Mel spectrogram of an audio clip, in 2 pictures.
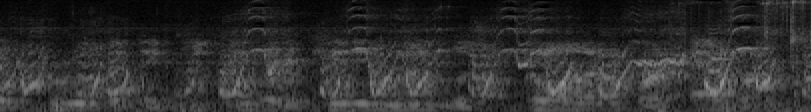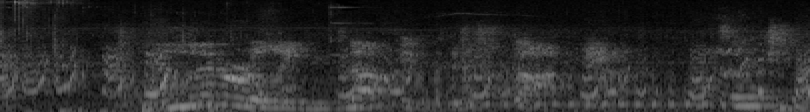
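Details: Guinea pig Rumply mounting five-month-old Fluff; a low purring rumble with rising and falling squeaky notes and rapid clicking patter, plus a few sharp taps.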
